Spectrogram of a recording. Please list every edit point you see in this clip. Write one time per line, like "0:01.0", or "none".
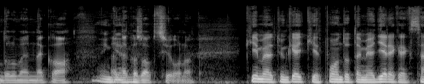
0:02.4

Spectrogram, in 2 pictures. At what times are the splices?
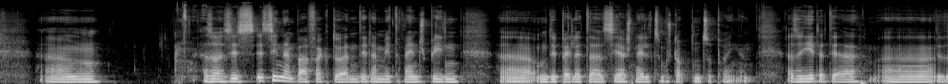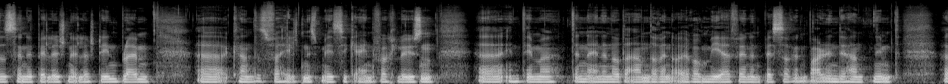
0:09.4

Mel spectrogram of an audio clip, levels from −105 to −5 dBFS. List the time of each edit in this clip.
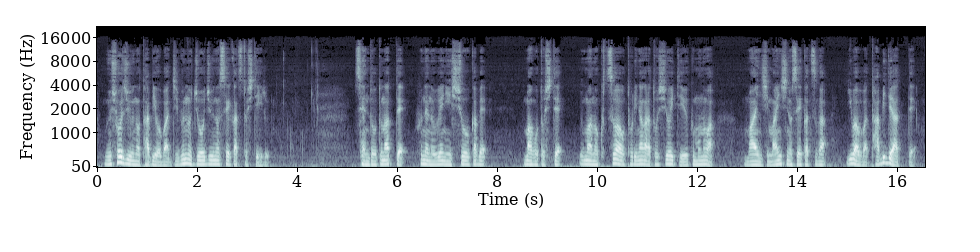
0:05.0

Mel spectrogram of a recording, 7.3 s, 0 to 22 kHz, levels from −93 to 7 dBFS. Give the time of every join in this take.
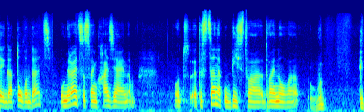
0:01.0
0:04.4
0:06.1

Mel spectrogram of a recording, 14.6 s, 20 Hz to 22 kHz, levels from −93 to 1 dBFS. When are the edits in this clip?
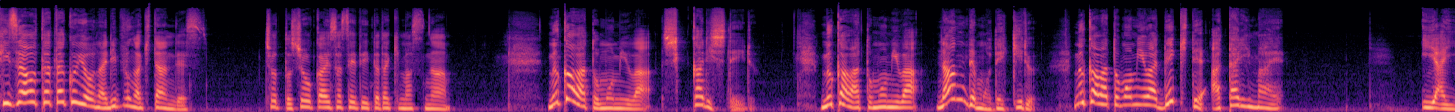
none

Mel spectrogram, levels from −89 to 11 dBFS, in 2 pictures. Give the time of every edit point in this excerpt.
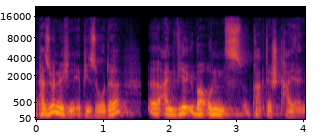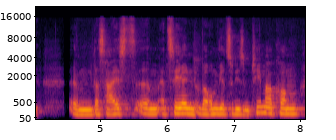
0:06.4

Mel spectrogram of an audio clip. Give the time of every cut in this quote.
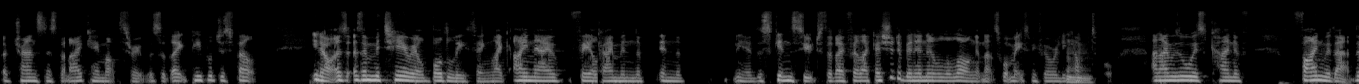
0:06.0

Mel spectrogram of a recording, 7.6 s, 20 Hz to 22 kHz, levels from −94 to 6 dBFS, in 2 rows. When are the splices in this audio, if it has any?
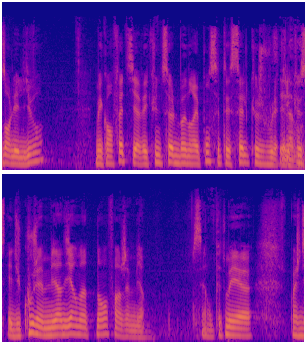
0:03.8
0:06.5

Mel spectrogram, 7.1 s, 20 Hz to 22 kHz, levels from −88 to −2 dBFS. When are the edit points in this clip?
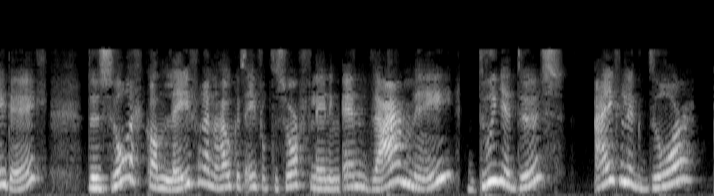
0:03.4
0:04.6

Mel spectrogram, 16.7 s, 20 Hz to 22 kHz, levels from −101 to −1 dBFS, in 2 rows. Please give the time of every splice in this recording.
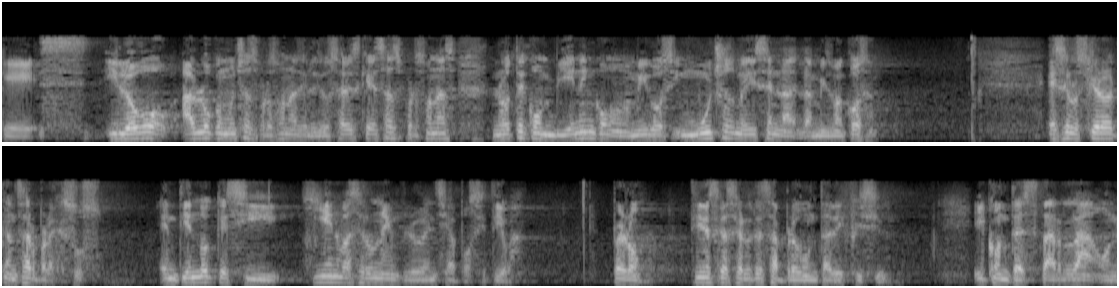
0:09.5
0:10.6
0:12.8

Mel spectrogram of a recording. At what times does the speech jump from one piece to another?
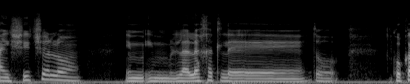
0:01.4
0:03.1

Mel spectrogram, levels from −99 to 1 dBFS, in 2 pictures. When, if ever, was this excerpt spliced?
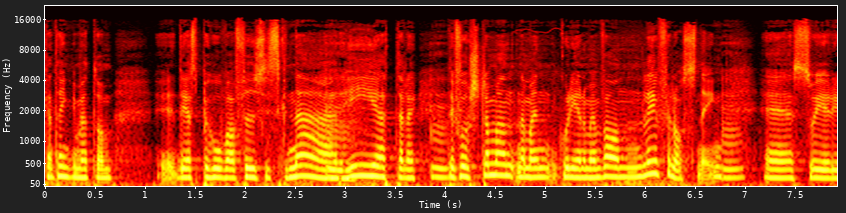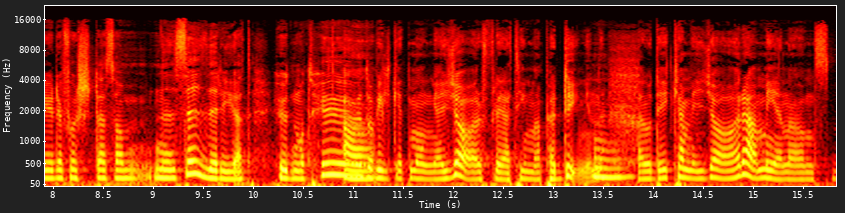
0:11.2
0:13.8

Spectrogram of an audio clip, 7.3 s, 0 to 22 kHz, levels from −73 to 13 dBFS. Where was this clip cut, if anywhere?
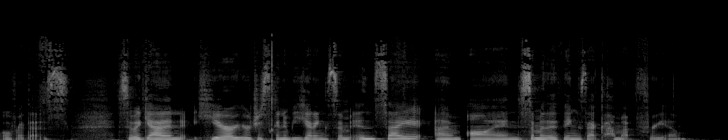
0:04.6

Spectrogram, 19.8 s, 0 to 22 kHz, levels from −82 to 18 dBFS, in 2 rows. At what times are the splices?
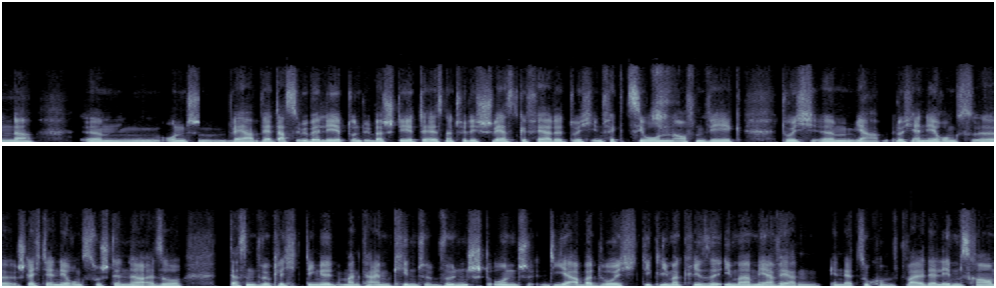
0:02.0
0:08.9
0:13.3

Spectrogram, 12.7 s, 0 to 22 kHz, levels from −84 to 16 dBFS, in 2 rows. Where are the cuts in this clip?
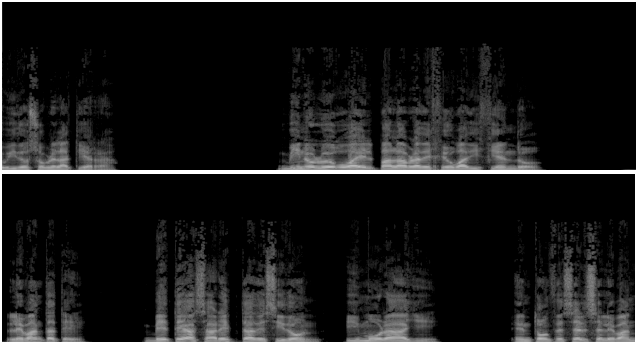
0:11.2

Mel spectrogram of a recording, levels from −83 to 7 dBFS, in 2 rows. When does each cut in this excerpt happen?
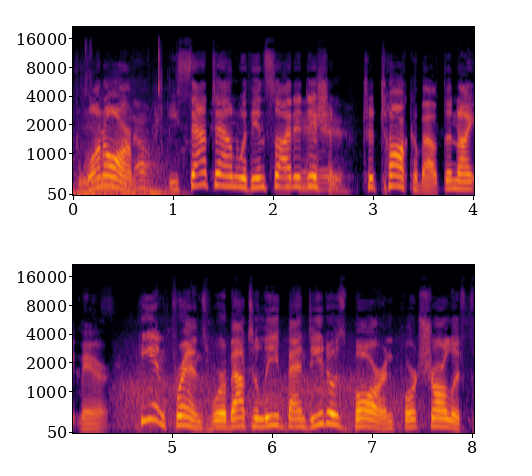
none

